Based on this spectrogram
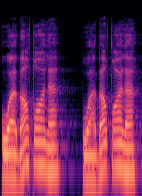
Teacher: وأخيرا اقرأ كلمة وبطل وبطل، ولاحظ كيف جاء حرف الطاء المفتوح المفخم بين حرفين مرققين الباء واللام وبطل، فالباء مرققة والطاء مفخمة واللام مرققة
